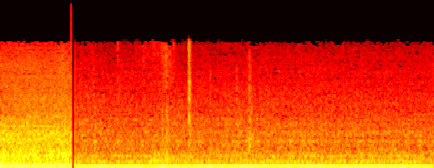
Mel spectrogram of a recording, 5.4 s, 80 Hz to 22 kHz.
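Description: A GMC C25 squarebody pickup truck engine runs steadily with a low, constant hum and rumble while driving, broken by a brief sharp click near the start.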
